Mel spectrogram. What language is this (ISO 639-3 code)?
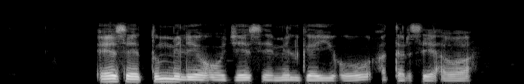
mvy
